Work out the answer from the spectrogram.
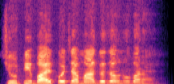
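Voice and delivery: usual speaking voice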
